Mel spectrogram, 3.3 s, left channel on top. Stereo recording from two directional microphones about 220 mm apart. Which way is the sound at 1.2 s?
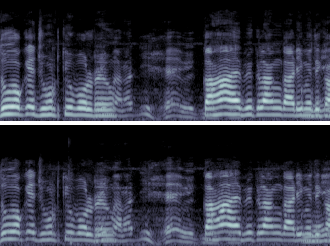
10° right (ahead or behind).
